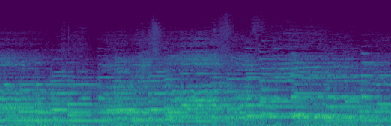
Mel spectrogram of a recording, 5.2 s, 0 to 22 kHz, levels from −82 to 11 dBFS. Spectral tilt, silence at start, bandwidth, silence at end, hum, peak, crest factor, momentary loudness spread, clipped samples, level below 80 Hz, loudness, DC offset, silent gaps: -7.5 dB/octave; 0 s; 10.5 kHz; 0 s; none; -10 dBFS; 12 dB; 3 LU; under 0.1%; -42 dBFS; -23 LUFS; under 0.1%; none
